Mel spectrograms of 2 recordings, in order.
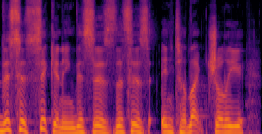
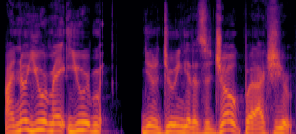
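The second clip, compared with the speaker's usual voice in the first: ordinary talk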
